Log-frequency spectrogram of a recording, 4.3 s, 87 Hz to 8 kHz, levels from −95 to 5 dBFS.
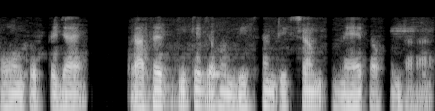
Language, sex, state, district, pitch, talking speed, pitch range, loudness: Bengali, male, West Bengal, Kolkata, 90 Hz, 150 wpm, 85-95 Hz, -20 LUFS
